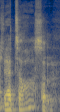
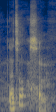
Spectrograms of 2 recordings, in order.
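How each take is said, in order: First: Said in the usual way. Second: Whispered echo. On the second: Real, not acted. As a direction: breathe it out as an aside. Repeats whispered.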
